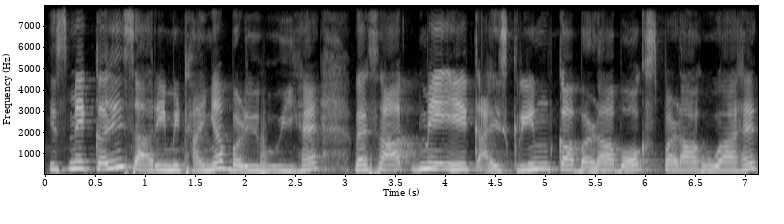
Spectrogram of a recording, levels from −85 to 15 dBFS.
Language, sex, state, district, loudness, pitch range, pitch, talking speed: Hindi, female, Rajasthan, Bikaner, -13 LUFS, 220-275 Hz, 245 Hz, 150 wpm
